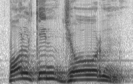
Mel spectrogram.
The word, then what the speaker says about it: Polkinghorne: ماہر طبیعیات، موجودہ دور کا نامور سائنسدان، جان پولکن جورن. یہ اس کا سپیلنگ ہے POLKINGHORNE، جان پولکن جورن.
